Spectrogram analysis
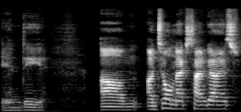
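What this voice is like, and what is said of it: Usual voice. Nothing is said of it.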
